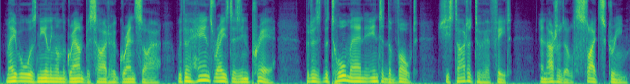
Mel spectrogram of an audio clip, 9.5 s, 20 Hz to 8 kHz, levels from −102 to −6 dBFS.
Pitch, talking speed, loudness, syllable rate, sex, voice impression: 110 Hz, 215 wpm, -18 LUFS, 5.8 syllables/s, male, masculine, adult-like, tensed, bright, clear, fluent, cool, intellectual, refreshing, sincere, slightly mature, friendly, reassuring, lively, kind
